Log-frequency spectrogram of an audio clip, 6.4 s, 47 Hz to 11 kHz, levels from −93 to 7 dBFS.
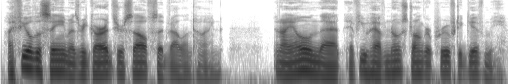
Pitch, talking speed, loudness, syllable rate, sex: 90 Hz, 210 wpm, -18 LUFS, 5.1 syllables/s, male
